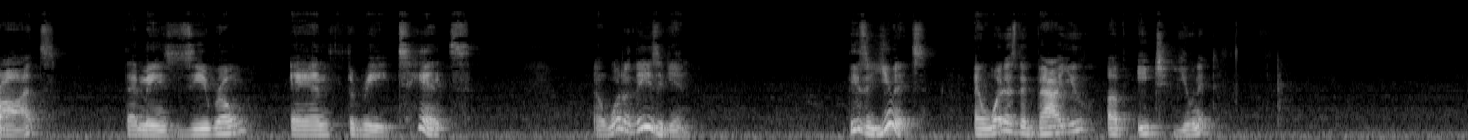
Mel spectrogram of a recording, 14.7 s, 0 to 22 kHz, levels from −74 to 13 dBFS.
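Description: No technical faults can be heard anywhere in it.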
